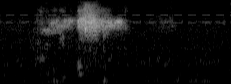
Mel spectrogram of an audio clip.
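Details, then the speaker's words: Cat sneezing indoors: one brief, hissy, high-pitched sneeze in a quiet room. "excuse that sound that's my beautiful cat sneezing"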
